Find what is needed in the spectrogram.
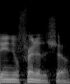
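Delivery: rapid-fire, words run together. Podcast host naming listener Daniel, friend of the show, said really fast. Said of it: "You gotta say it really fast".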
